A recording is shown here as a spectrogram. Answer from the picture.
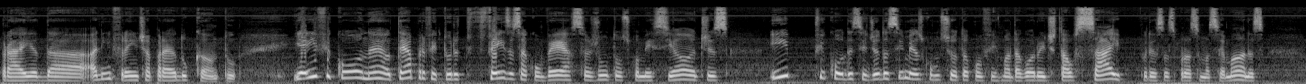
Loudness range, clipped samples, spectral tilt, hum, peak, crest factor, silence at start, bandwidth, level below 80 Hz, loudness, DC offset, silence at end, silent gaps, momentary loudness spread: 1 LU; under 0.1%; -3 dB/octave; none; 0 dBFS; 16 dB; 0 s; 15.5 kHz; -42 dBFS; -17 LUFS; under 0.1%; 0 s; none; 7 LU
